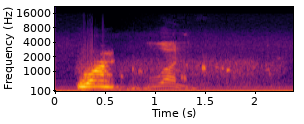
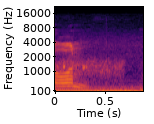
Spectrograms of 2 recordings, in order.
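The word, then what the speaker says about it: 원: Korean মুদ্রার নাম কি? ওয়ান ওয়ান। অনেকে পড়ে ওন, কি পড়ে? আর এই যে কোরিয়ান ভাষাতে এখন আপনারা পড়তে পারেন, তাহলে বলেন তো উচ্চারণ কি হয়? উ, তারপরে অ, উ অ, আর নিচে নিয়ন ওয়ান। কি হয়? ইংলিশে লিখলে অনেকে ওন পড়ে আর কি, ও ডাব্লিউ এন ওন।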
